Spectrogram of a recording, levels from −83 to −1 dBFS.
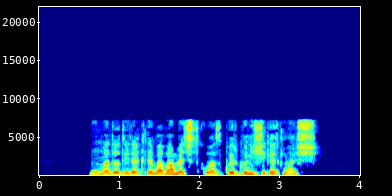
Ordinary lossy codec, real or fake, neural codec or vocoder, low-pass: MP3, 64 kbps; real; none; 7.2 kHz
